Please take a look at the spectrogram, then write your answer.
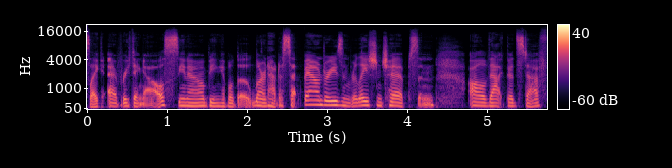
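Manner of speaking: ordinary delivery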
